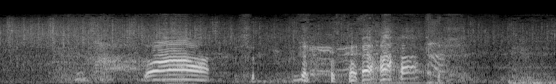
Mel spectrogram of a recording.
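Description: A man groans loudly up close.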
